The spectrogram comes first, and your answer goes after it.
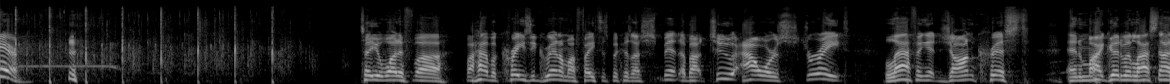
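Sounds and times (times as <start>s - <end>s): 
audience applause: 0.0s - 3.5s
speech: 0.2s - 1.0s, 3.6s - 11.6s.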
